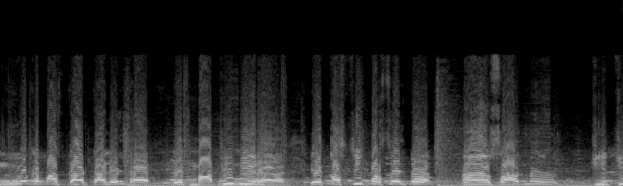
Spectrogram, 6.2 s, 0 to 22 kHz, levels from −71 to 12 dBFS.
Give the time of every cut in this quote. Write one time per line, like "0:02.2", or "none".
none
